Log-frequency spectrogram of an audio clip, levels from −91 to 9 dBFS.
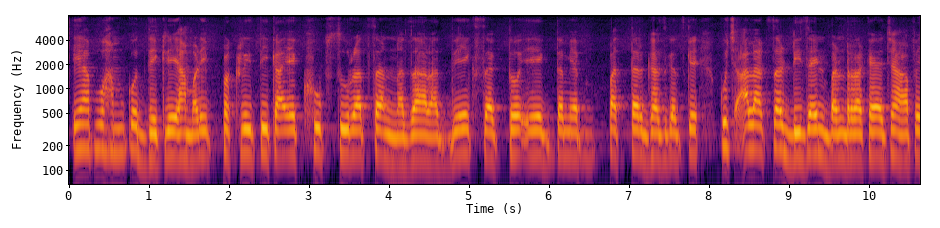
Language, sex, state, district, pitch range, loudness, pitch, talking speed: Hindi, male, Uttar Pradesh, Hamirpur, 145-160 Hz, -15 LUFS, 155 Hz, 175 wpm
